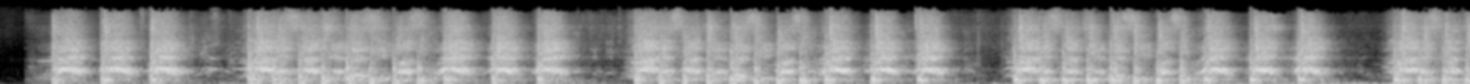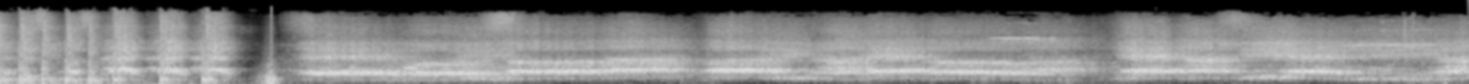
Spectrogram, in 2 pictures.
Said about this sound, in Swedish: Hundratals meter nedanför fötterna hade BH Fanaticos matchsamling nere på Rossiotorget, och de sjöng så att det hördes över hustaken, förbi fåglarna, ända upp till Lissabons allra högsta punkt.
